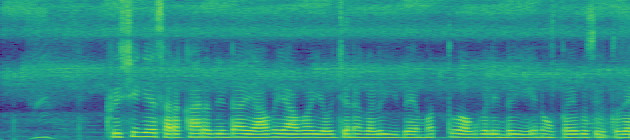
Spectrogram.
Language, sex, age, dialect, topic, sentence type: Kannada, female, 25-30, Coastal/Dakshin, agriculture, question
